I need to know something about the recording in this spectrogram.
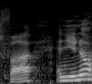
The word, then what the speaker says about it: pho: is his pho soup pho believe it's pronounced fuh and you know how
